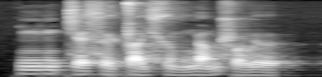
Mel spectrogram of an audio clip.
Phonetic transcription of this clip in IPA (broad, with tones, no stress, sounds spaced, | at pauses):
ɲ ə˧ ŋ c ɛ˨˩˦ s ə˨˩˦ j ʈ a˨˩˦ j x əː˨˩˨ m ŋ a˨˩˦ m ʂ ɔ˨˩˨ l əː˨˩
